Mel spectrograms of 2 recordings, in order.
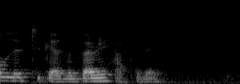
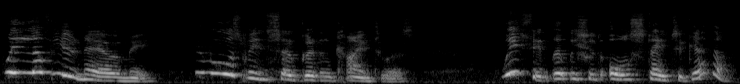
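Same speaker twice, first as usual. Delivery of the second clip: lightly voiced young women; 6 semitones higher, 5 dB louder than usual. Daughters-in-law pleading with Naomi.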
